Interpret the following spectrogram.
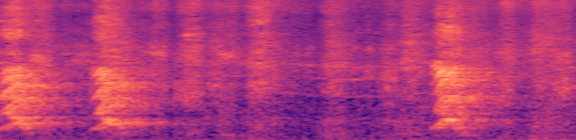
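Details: During a Rottweiler mating session in Hanoi, Vietnam, with stud male Marvin Gervi and female Kacyno Gervi, three sharp yelping barks ring out about half a second apart, then a pause and another.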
